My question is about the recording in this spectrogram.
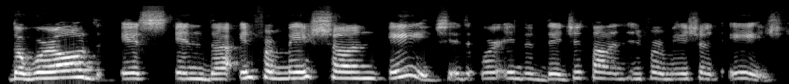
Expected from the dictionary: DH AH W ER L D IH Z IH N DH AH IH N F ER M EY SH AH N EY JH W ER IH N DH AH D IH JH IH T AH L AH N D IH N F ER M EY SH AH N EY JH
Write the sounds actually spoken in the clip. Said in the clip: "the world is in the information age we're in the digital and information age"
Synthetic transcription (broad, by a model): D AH W ER L D IH S IH N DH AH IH N F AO M EY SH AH N EY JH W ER IH N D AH D IH JH IH T AH L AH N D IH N F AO M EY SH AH N EY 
